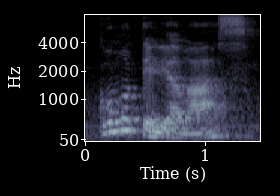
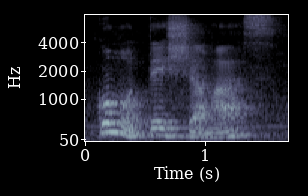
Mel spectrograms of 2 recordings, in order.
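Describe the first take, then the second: First: The ll is said like a y sound. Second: The ll is said like sh, Buenos Aires style.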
